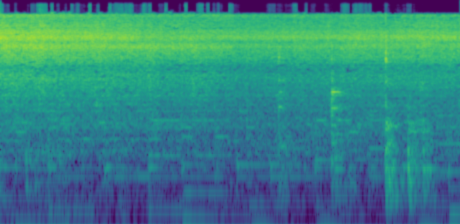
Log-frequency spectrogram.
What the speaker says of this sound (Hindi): हम इसको तब तक फ्राई करेंगे जब तक अदरक लहसुन की एक रॉ सी कच्ची सी एक स्मेल होती है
